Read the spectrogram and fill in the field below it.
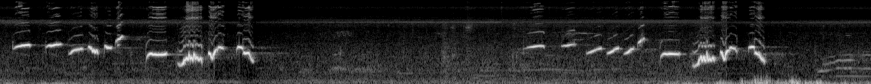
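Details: White-rumped shama song for prompting other birds to sing and curbing breeding excitement: two long bursts of fast, varied whistles and slurred notes, separated by a quiet gap of nearly three seconds, with faint rumbling at the end.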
